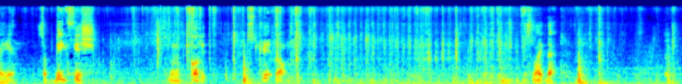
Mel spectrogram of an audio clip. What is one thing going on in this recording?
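A knife taps on a wooden cutting board.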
